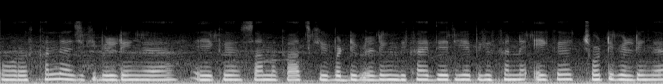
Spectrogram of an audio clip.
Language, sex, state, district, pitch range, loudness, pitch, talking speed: Rajasthani, male, Rajasthan, Nagaur, 210-220 Hz, -12 LUFS, 215 Hz, 215 wpm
